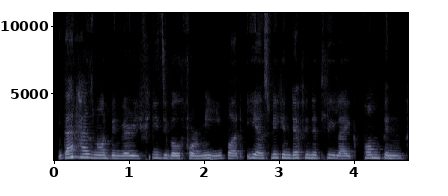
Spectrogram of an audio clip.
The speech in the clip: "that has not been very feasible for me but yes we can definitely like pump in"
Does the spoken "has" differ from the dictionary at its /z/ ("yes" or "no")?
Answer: no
